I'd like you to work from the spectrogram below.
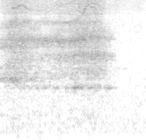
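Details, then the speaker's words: Pet dog snoring in the background of a podcast recording while people talk. "You can hear my dog. That's Zeus. He's snoring."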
